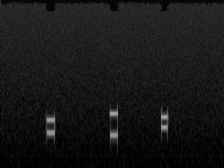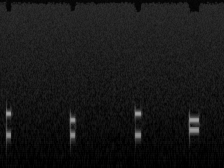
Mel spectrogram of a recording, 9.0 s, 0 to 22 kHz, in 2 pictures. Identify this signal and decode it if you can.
DTMF, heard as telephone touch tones, dialled by hand, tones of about 140 ms. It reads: 4 3 0 3 1 3 7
